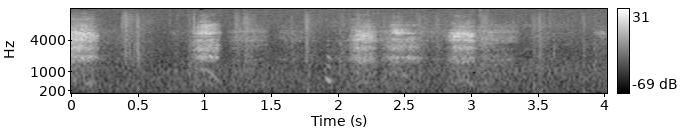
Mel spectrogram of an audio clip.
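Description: Footsteps run through dry leaves on the ground.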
